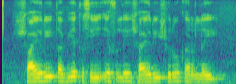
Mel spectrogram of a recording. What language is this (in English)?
Punjabi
